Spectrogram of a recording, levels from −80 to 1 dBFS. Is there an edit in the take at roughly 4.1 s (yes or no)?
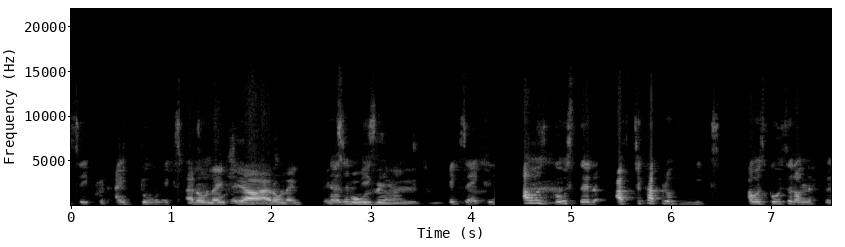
yes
